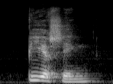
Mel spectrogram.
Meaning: piercing (ornament)
- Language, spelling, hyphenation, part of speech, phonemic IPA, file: Dutch, piercing, pier‧cing, noun, /ˈpiːr.sɪŋ/, Nl-piercing.ogg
